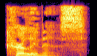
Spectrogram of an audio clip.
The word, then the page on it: curliness: British English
